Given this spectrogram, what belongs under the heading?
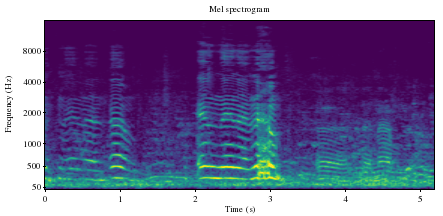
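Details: Female patient with post-stroke dysarthria (unclear articulation) for 4 years, worsened since last winter, with tongue deviating to one side; recorded during acupressure after years of acupuncture, when her speech is said to be somewhat clearer than before.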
